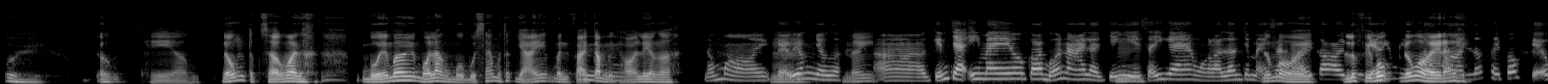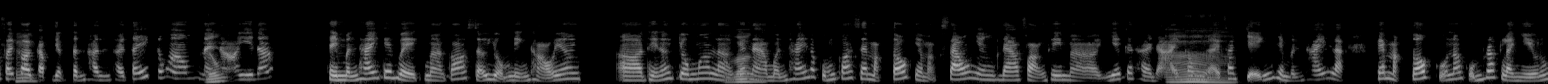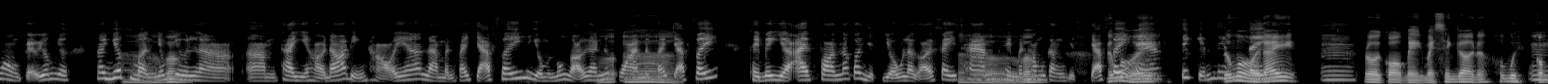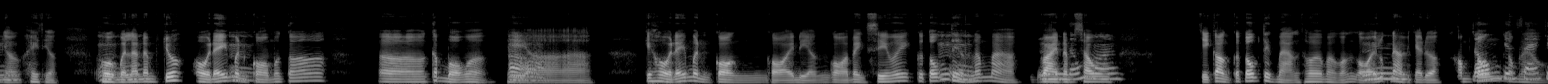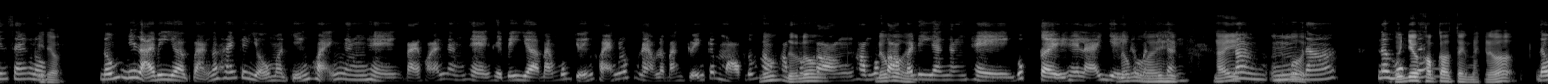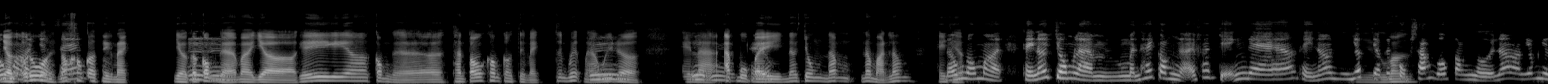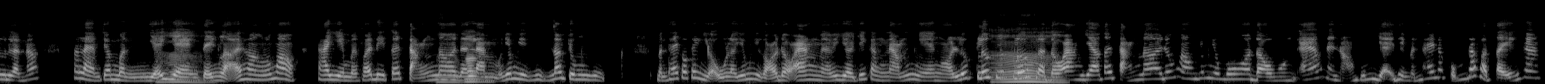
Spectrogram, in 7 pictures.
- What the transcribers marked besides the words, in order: tapping; laughing while speaking: "mình"; other background noise; laughing while speaking: "đấy"; laughing while speaking: "rồi"; in English: "Q-R"
- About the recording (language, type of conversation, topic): Vietnamese, unstructured, Công nghệ đã thay đổi cuộc sống của bạn như thế nào?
